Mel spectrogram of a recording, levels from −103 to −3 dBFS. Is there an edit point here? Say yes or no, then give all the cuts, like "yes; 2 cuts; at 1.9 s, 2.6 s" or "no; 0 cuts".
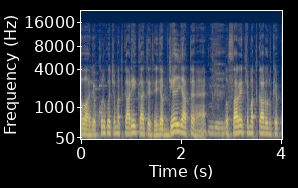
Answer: no; 0 cuts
